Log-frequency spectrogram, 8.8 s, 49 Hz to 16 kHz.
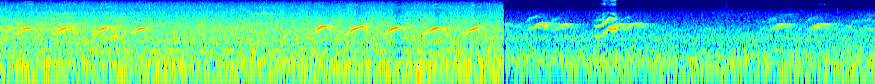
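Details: Cockatiel at Campbelltown Forest of Wild Birds, Saitama, Japan, 31 March 2018: short rising whistled chirps given in quick runs of three to four, about every half second, with a pause between bursts; steady background hiss.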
